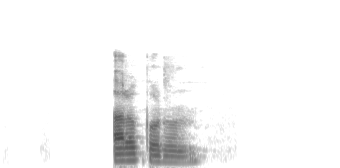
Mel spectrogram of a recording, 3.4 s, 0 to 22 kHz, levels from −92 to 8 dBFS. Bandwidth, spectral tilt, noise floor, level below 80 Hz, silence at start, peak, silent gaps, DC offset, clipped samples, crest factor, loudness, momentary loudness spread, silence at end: 7.4 kHz; -6.5 dB/octave; under -90 dBFS; -76 dBFS; 1.15 s; -12 dBFS; none; under 0.1%; under 0.1%; 24 dB; -30 LUFS; 13 LU; 1.45 s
